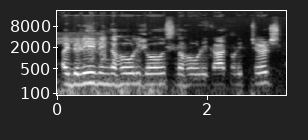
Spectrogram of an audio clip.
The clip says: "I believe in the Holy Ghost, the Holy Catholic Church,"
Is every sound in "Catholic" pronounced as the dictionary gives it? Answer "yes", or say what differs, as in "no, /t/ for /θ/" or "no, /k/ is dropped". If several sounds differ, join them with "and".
no, /t/ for /θ/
